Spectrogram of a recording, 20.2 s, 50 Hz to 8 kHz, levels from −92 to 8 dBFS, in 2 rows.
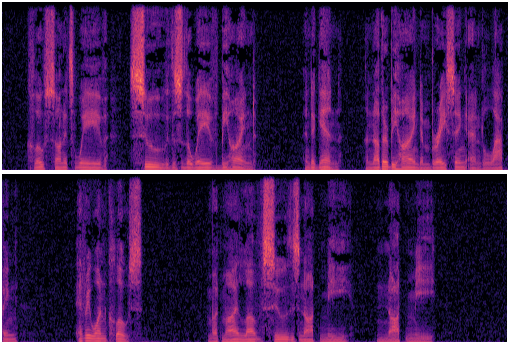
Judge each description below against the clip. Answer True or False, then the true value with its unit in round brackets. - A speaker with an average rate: False (75 wpm)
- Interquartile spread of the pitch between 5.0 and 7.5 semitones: False (2.6 semitones)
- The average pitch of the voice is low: True (95 Hz)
